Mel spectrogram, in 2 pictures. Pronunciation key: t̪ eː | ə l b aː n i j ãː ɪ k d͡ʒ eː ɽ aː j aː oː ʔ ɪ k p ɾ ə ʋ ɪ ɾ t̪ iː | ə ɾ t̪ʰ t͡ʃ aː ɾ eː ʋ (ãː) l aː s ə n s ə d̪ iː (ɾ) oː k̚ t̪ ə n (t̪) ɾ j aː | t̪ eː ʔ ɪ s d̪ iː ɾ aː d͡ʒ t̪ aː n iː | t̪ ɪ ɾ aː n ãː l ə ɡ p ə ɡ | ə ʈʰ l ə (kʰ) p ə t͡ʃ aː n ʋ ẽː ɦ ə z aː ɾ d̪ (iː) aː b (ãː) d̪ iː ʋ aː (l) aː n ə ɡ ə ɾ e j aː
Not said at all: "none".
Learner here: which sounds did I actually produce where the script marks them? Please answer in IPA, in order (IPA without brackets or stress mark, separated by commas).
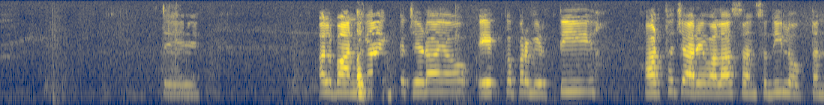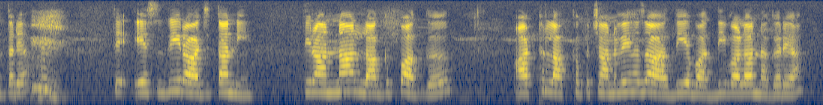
aː, l, t̪, kʰ, iː, aː, l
